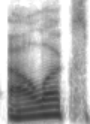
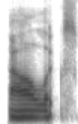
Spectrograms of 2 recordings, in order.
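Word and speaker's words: ALUXX: I think it's pronounced Alex, but it's A L U X X. And so they call it their Alex grade aluminum frame.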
